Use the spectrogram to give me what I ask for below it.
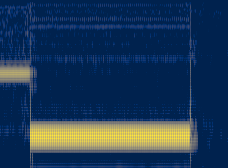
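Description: A telephone sounds one steady, mid-pitched tone that holds unbroken for about two seconds, with a click at its start and another as it cuts off into near silence.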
